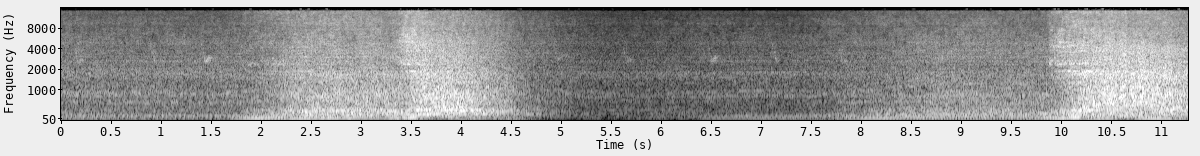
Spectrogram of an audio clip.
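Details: Mercedes W163 after fixing a misfire on two cylinders: engine revs up twice and drops back smoothly, firing evenly with no stumble or miss; healthy, normal running.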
